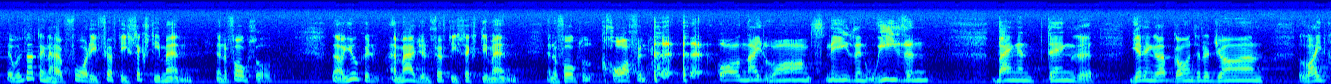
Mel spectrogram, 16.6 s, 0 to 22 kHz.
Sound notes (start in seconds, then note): 7.4 coughs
